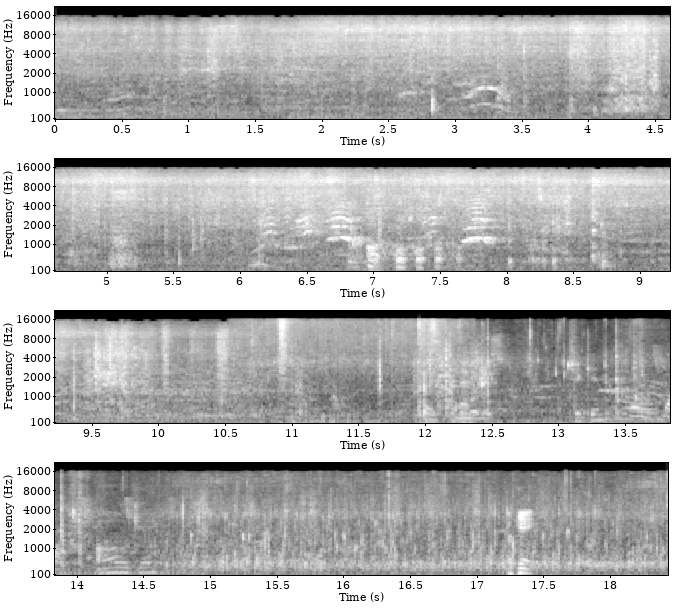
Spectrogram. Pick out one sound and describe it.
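A wood fire crackles under a pot.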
